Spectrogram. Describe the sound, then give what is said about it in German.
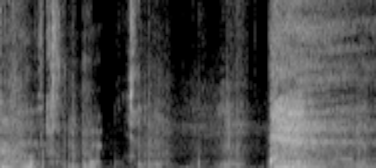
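Crackly crunching and rustling from a crisp bag being opened, in short bursts, then a loud, sustained burst of crinkling plastic near the end. No one speaks. “Ey, ich wette, du hast einfach aufgenommen und instantly the same second habe ich die Chipstüte geöffnet.”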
